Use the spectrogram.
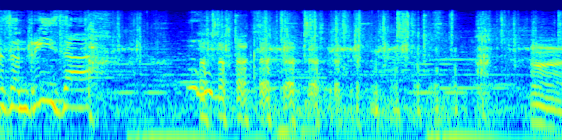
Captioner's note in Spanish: Ríe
